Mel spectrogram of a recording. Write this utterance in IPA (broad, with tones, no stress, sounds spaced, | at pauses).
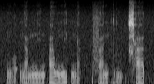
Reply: ŋ ɔ˨˩ ʔ n a˦˥ m n i˦˥ n ʔ a˥˩ w n i˥˩ t̚ n a˨˩ k̚ | f a˦˥ n p r u˨˩ ʔ t͡ɕʰ a˥˩ t̚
